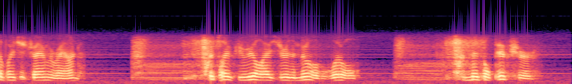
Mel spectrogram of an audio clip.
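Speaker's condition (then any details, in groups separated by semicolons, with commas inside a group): ALS; speech getting worse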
